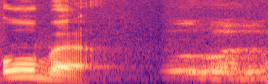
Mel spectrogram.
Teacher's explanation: Ub. Lihat, ub itu bunyinya, caranya u monyong, baknya nggak monyong. Jangan ub, tapi ub.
